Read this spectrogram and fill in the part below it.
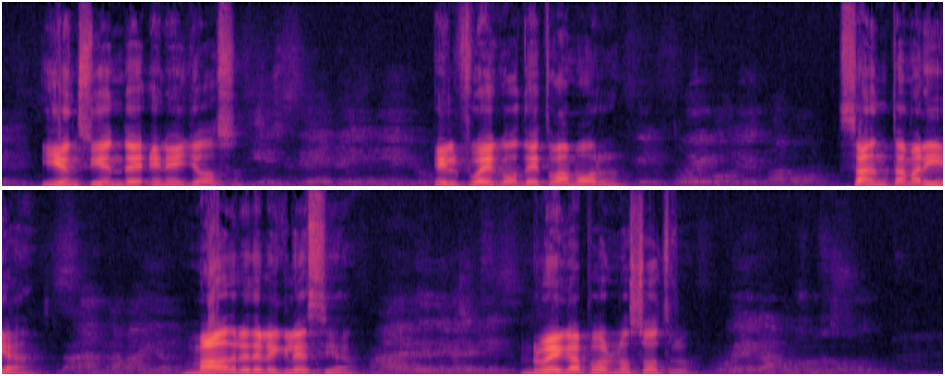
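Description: A man chants in phrases through a microphone, echoing in a reverberant room.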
